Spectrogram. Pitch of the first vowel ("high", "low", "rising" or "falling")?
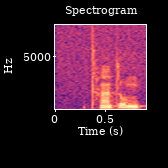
high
